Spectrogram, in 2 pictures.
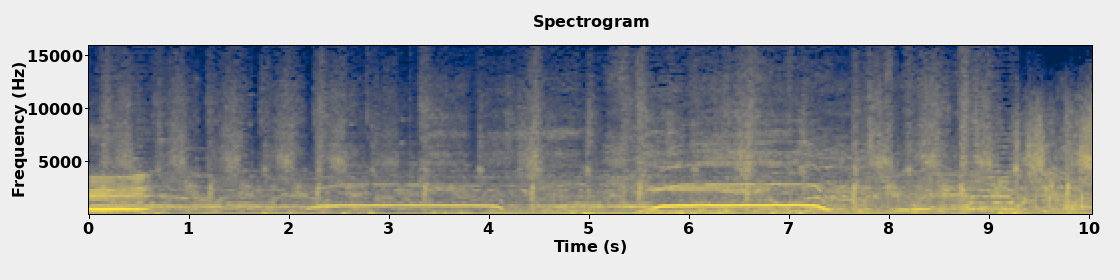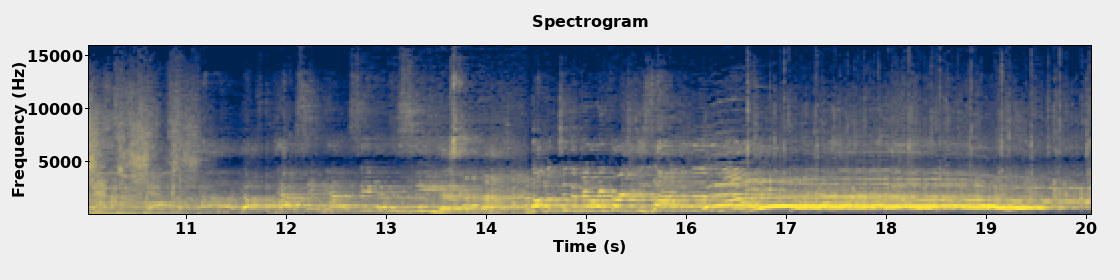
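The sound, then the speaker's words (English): A crowd cheers, yells and whoops loudly for about twenty seconds, with rising pitched whoops and scattered applause under the dense roar, which thins slightly partway through before swelling again. “If you're ready to decide to live, make some noise!”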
